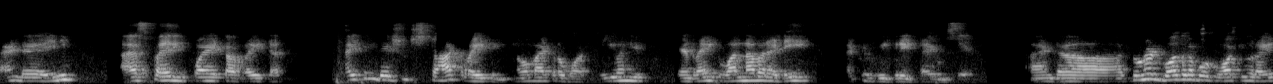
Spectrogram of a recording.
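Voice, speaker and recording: A man speaks in a Tamil accent at a high pitch and a moderate pace. His loudness swings widely. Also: ordinary pitch variation. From India, Hyderabad. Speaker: poet. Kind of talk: interview. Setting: video call. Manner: halting.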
